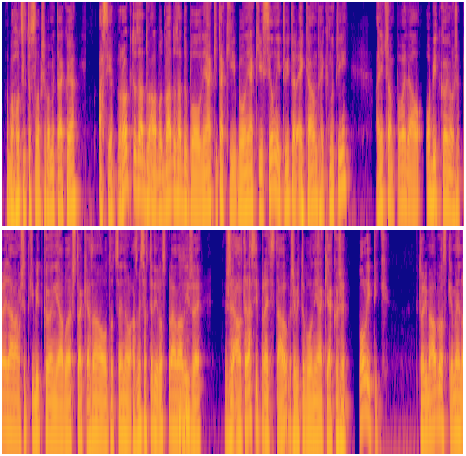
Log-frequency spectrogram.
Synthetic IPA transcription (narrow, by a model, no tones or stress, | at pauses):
alɛbɔɦɔt͡sik̚t̪ɔsilɛpʃɪɛpamɛt̪aːakɔja | ʔasiɾɔɡd̪ɔzad̪ua̰lɛbɔd̪ʋad̪ɔzad̪ubɔlɲɛakiːt̪akʰḭːbɔlɲɛakiːsilniːt̪ʋit̪̬ɛɾʔɛ̰kaʊnd̪ɦɛknut̪iː | aɲɛt͡ʃɔt̪ampɔʋɛd̪alɔbit̪kɔjnɔɣʒɛpɾɛd̪aːʋamfʃɛt̪kibit̪kɔjnialɛbɔnat͡ʃɔ̥t̪akɛːazamaːalɔt̪ɔt͡sɛnɔʊʔa̰zmɛsaft̪ɛd̪iɾɔspɾaːʋaliʒɛ | ʒɛʔalɛt̪ɛɾasːipɾɛt̪st̪aʊʒɛbit̪ɔbɔlɲɛakiːakɔʒɛpɔlit̪ik | kt̪ɔɾiːmaːɔbɾɔʊskɛːmɛnɔ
